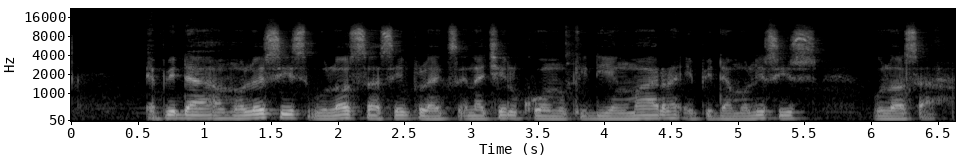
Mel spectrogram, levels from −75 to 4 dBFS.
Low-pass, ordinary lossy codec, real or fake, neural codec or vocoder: none; none; real; none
